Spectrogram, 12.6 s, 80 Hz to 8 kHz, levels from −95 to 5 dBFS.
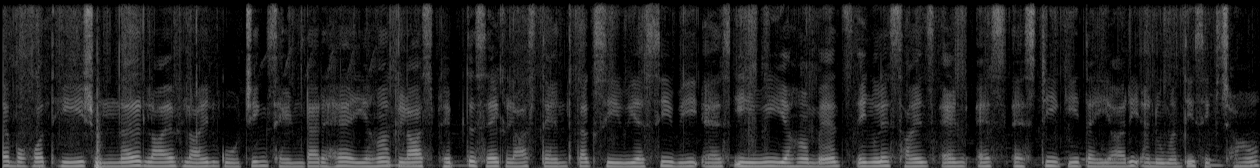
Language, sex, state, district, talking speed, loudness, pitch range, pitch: Hindi, female, Bihar, Jahanabad, 135 wpm, -44 LUFS, 180-190 Hz, 185 Hz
